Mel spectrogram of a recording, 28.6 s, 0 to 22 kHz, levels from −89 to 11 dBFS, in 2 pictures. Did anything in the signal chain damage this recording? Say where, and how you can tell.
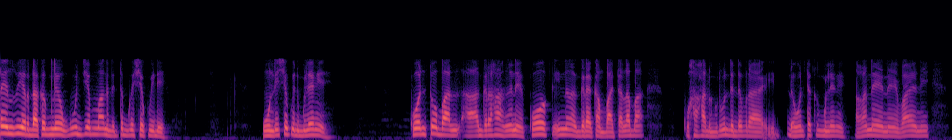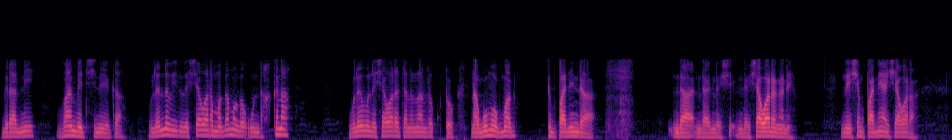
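No, nothing in the chain has hurt this speech; it has simply passed through G.726 ADPCM at 40 kbit/s, which leaves at most a faint trace of coding grit and just closes the band off around 3.8 kHz, as telephone coding does.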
